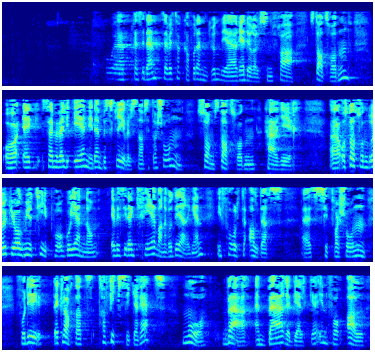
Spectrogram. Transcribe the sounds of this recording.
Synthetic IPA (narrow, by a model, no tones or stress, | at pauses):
pʰɾɛsɪd̪ɛnt̪ʰɛɡʋɪlt̪ʰɑkːɑfɔd̪ɛnɡɾʉnd̪ɪəɾeːd̪jøːɾəlsn̩fɾɑːst̪ɑːt̪sʁoːd̪n̩ | ʔɔɛɡsæɪmæɪʋɛld̪ɪʔeːnɪːd̪ɛnbəskɾiːʋəlsn̩ɑʋsɪ̥t̪ʉɑʂuːnn̩ | sɔmst̪ɑːt̪sʁoːd̪n̩ | hæːɾjiːɾ | ɔst̪ɑːt̪sʁoːd̪n̩bʁʉːkəjʊoːɡmyːət̪ʰiːd̪pʰɔːɡoːɪjɛnːɔm | jæɡʋɪlsiːd̪ɛnkʰɾeːʋɑnəʋʉd̪eːɾɪŋənɪfɔɾʁhɔlt̪ʰɪlʔɑld̪əʁs | ɪt̪ʰʋɑʂuːnn̩fɔɖ̪iːd̪̥ɛæɾkʰlɑːʁt̪ɑt̪ʰːɾɑfɪksɪkəɾheːt̪ | mɔ | ʋæːɾəʔɛnbæːɾəbjɛlkəʔɪn̩fɔɾʔɑl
